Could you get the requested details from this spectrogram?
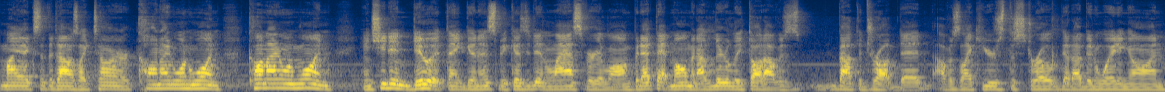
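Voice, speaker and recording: Over light background noise, a man talks at a fairly quick pace with ordinary pitch variation. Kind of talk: casual vlog chat. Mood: earnest, sometimes laughing. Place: home room. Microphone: phone near.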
